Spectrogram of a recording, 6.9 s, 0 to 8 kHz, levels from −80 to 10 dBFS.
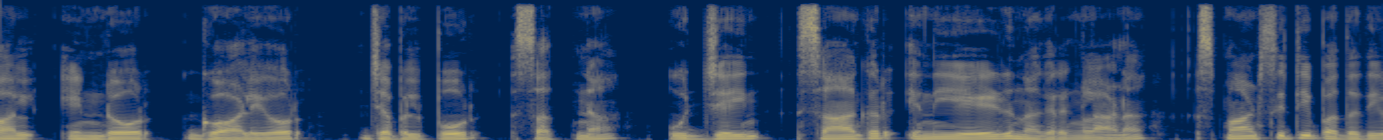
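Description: Nothing in the speech stands out as a technical fault; it just runs along without any glitch calling attention to itself.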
